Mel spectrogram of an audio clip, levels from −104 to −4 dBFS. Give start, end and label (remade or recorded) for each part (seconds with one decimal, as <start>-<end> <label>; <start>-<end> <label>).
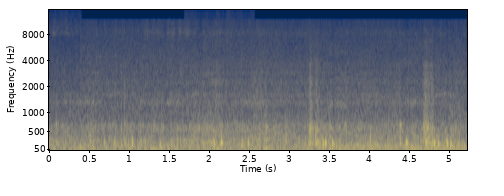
0.0-2.0 recorded; 2.0-4.6 remade; 4.6-5.2 recorded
